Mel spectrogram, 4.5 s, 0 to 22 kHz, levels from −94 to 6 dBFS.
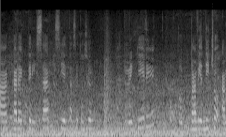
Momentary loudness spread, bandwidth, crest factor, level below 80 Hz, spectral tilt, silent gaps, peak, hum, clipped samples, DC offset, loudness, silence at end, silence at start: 4 LU; 16 kHz; 14 dB; -30 dBFS; -7 dB/octave; none; -6 dBFS; none; under 0.1%; under 0.1%; -23 LUFS; 0 s; 0 s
